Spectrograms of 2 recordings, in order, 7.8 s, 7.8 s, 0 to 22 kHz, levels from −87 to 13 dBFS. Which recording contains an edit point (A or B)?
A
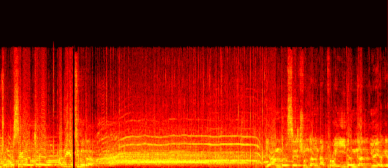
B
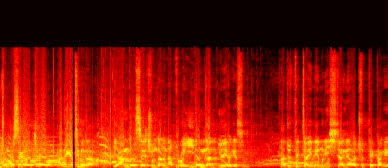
B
